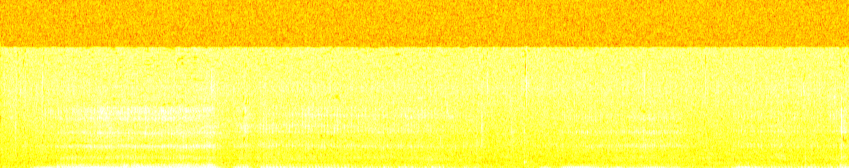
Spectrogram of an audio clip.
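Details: Pitbull female snoring while awake with her eyes open, making low, rumbling, fluttering breaths in quick repeated bursts.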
